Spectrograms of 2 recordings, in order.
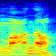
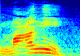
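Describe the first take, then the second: First: The word ends with an 'a' sound. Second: The word ends with an 'i' sound. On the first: The speaker calls it right. "जबकि असल है माना" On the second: The speaker calls it wrong. "लोग पढ़ते हैं कि मानी"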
